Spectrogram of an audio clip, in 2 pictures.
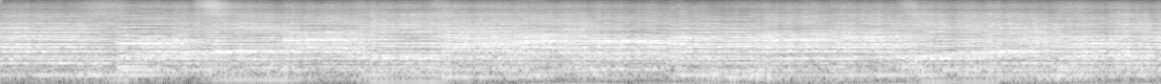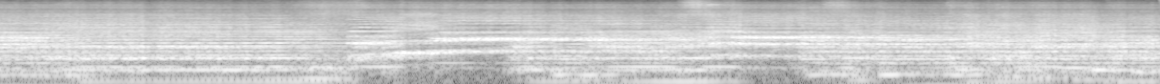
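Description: Choral music: a choir singing slow, held chords that shift every second or two, with a broader change in the harmony about two-thirds of the way through.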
